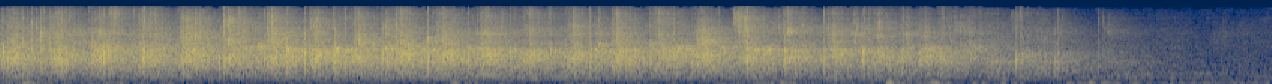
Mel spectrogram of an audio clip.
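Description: An audience applauds in a room with some echo, then the applause dies away.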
